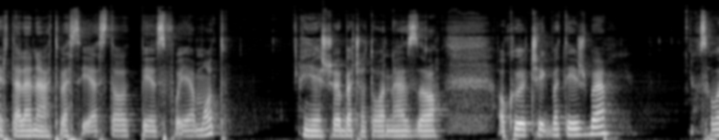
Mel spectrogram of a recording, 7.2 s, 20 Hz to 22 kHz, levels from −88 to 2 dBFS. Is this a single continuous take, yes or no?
yes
